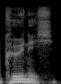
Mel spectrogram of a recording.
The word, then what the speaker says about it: König: Und die bringen dir erstmal so Aussprachetechniken bei, wie wenn du König, also mit IG hast, sagst du König, weil IG wird zu ich.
